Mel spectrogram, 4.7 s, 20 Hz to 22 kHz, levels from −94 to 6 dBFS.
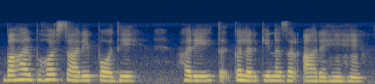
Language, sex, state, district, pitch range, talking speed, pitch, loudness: Hindi, female, Uttar Pradesh, Lucknow, 195-220 Hz, 140 wpm, 205 Hz, -16 LUFS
